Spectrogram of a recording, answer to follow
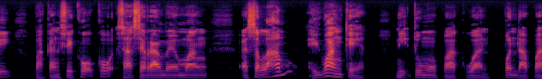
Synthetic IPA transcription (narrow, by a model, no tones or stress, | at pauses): i | pakansekokosaseɾamemaŋ | səlamueiwaŋkɛr | niʔt̪umupakuanpəndapa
